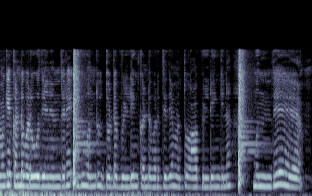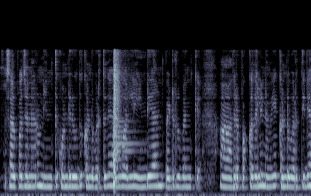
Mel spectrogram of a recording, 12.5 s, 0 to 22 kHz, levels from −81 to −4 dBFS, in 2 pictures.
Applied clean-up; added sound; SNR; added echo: none; Snare drum; 3 dB; reverberation time 0.2 s.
